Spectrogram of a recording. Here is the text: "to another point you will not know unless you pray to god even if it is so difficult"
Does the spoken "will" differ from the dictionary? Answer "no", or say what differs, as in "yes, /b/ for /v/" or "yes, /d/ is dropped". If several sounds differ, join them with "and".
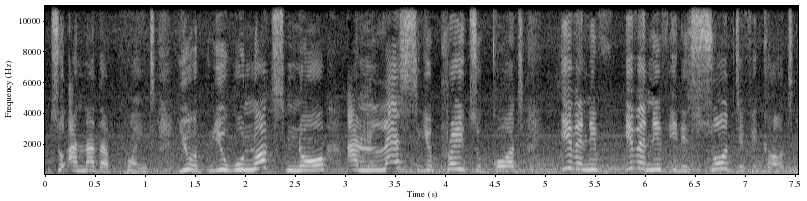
yes, /w/ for /l/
